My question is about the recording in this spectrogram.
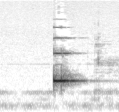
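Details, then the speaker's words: Disassembled double-DIN car head unit on the bench, display works but no sound: one short, clean menu-key beep against near silence, with no music or radio following. Still no audio output. "Oh, untuk tombol menu dia ada suaranya. Tapi untuk musik, sebentar."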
